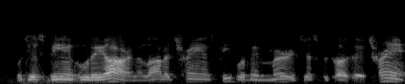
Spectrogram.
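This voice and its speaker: A man with an unremarkable speaking voice talks at a fairly quick pace, keeping a medium pitch and fairly even intonation. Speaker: caller. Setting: phone call.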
